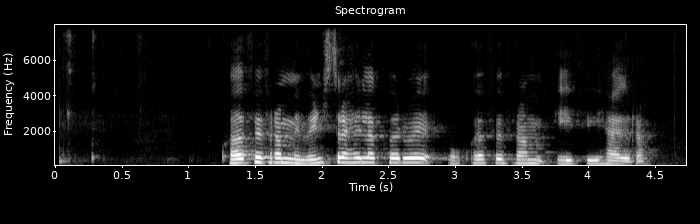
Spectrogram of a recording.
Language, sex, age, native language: Icelandic, female, 50-59, Icelandic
